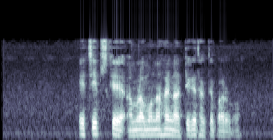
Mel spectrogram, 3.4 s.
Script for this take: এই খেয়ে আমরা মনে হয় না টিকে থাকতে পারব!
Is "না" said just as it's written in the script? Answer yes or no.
yes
